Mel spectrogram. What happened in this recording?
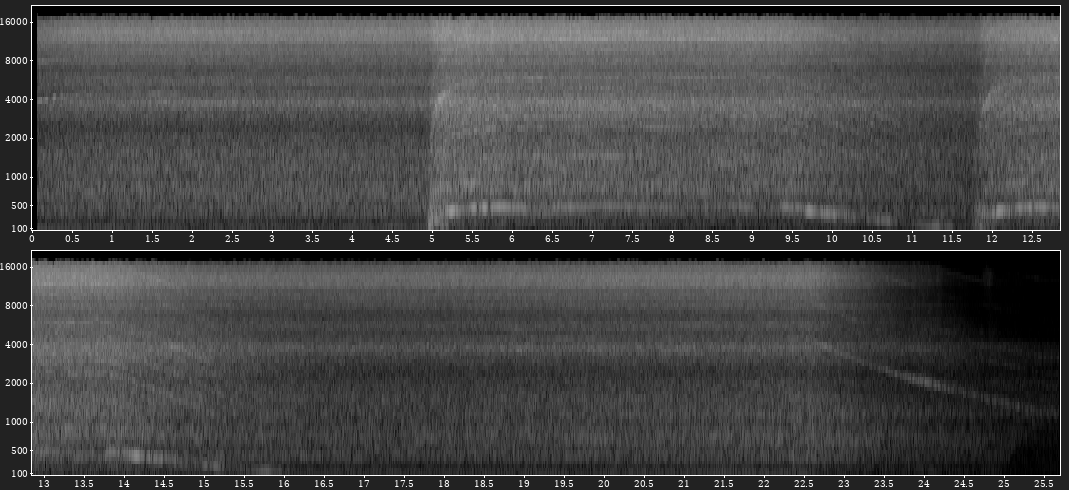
The vacuum is running. I start and stop a drill. I start and stop a drill again. I stop the vacuum.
